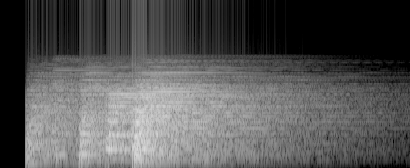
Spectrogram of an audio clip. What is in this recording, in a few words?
noisy plates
